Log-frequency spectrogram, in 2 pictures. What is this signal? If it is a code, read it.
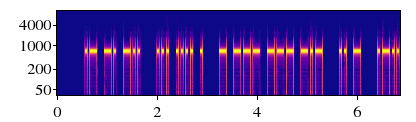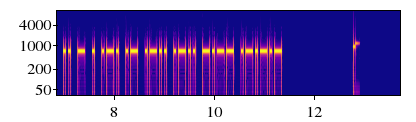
Morse code, heard as a keyed tone, about 25 wpm, 700 Hz. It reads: AND SHE TOOK IT LITERALLY.
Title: Sentences from Top 1400 Words 25wpm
